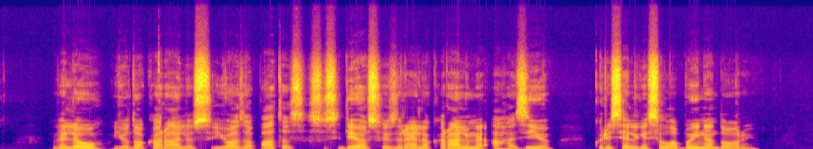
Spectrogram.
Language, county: Lithuanian, Šiauliai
